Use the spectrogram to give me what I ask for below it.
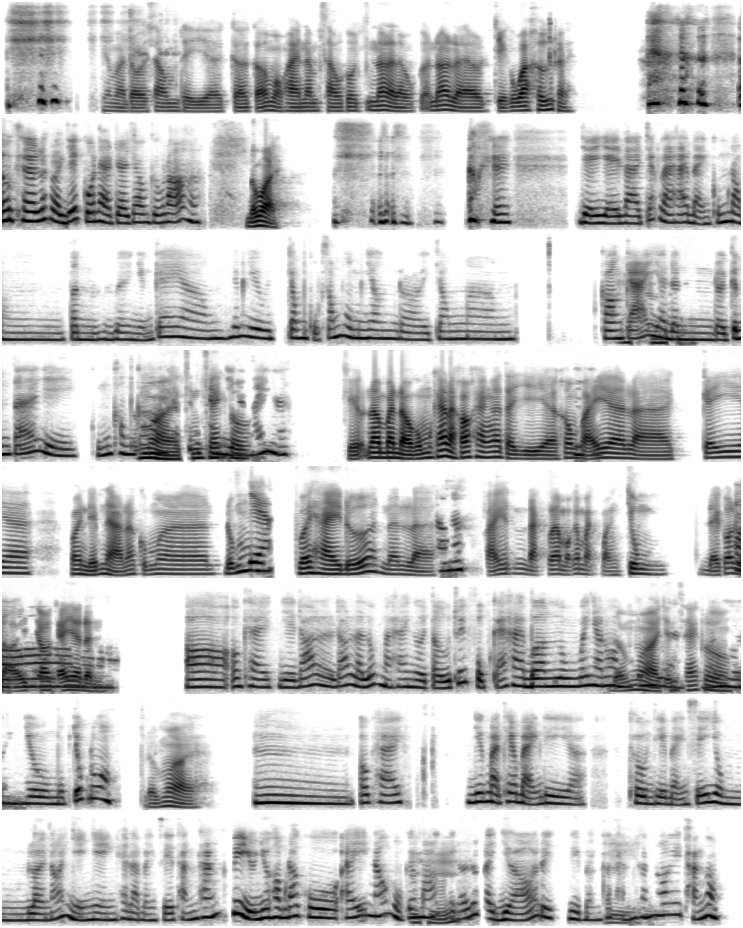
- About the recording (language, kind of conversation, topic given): Vietnamese, unstructured, Làm sao để thuyết phục người yêu làm điều bạn mong muốn?
- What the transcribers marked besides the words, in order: laugh; tapping; laugh; chuckle; laugh; laughing while speaking: "Ô kê"; other background noise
